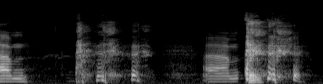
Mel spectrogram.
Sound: laughs

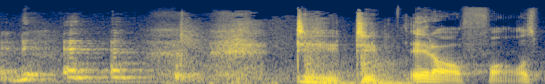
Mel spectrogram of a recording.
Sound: knocking

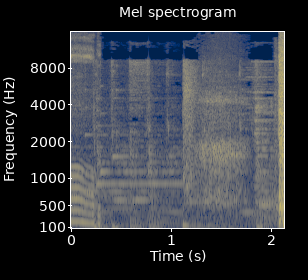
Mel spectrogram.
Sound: sigh

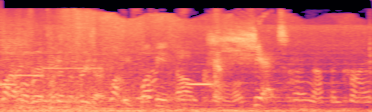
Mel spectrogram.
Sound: dial tone; beep

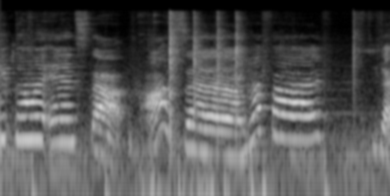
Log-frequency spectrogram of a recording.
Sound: applause

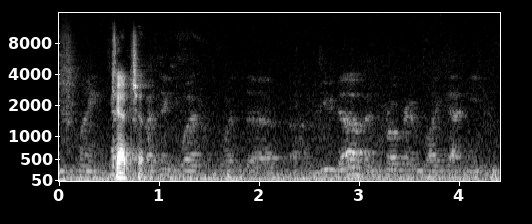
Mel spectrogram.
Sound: voiceover

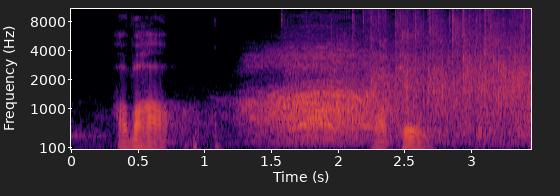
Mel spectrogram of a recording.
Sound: speaking chinese

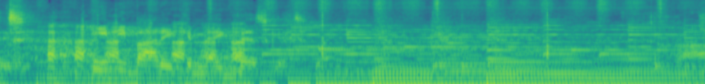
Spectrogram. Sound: laughing

